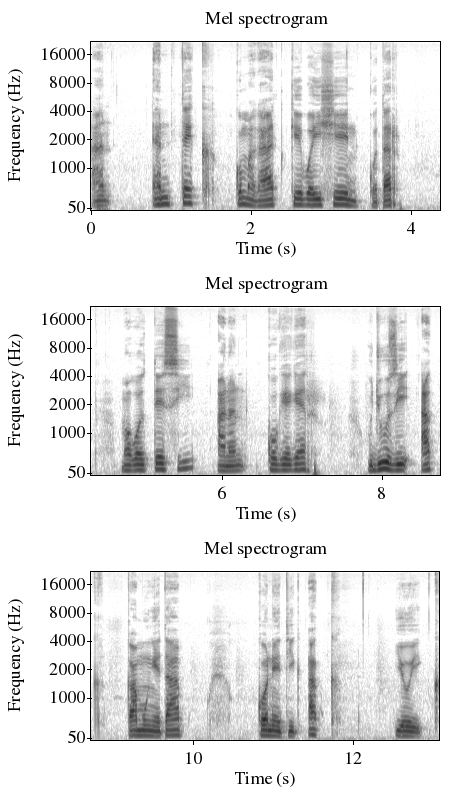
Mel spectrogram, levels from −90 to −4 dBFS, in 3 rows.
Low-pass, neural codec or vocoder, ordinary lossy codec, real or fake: none; vocoder, 44.1 kHz, 128 mel bands every 512 samples, BigVGAN v2; none; fake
